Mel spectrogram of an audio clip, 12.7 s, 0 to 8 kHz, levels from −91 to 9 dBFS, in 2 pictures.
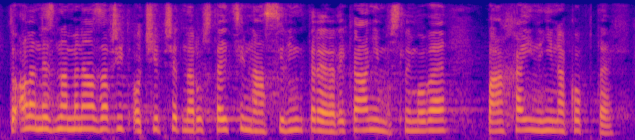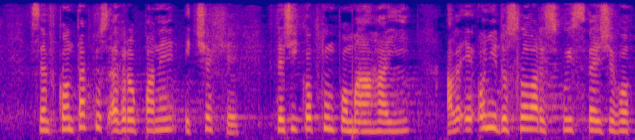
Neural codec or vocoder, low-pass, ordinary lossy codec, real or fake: vocoder, 44.1 kHz, 128 mel bands, Pupu-Vocoder; 7.2 kHz; none; fake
